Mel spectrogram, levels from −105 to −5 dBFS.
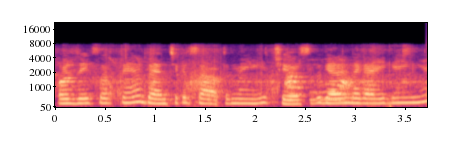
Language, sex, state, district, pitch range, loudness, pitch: Hindi, female, Chandigarh, Chandigarh, 210-240 Hz, -15 LUFS, 215 Hz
